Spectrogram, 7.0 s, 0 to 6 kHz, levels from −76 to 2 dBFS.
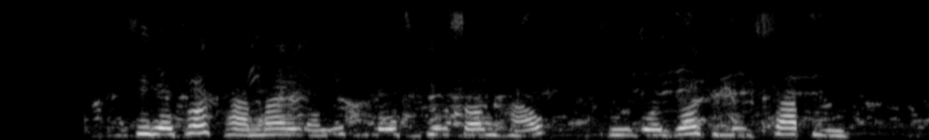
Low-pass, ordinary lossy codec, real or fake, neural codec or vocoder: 5.4 kHz; none; real; none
